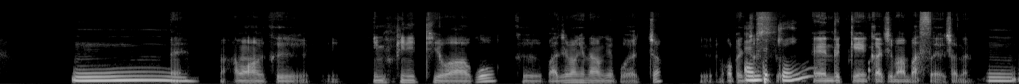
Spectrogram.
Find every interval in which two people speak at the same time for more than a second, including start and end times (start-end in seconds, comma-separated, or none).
none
